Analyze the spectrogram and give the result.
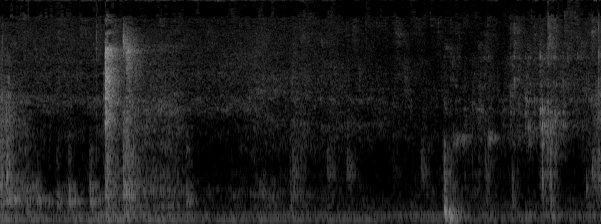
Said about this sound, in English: all you do is top it up with this sparkling water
